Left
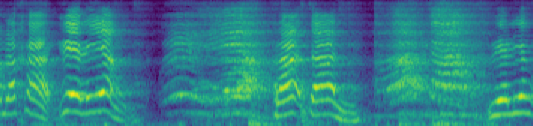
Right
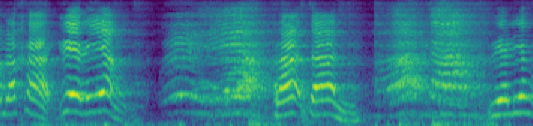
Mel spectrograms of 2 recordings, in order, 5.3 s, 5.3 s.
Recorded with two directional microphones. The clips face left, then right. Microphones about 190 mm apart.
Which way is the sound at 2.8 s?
5° left (ahead or behind).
